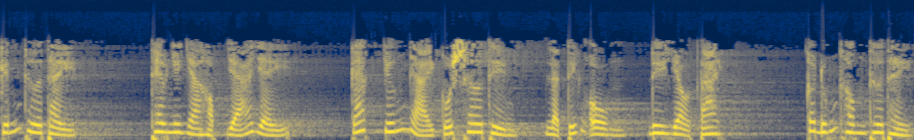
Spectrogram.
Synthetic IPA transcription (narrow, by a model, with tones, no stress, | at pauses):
kï˨˦ŋt̪ʰɨ˧ət̪ʰə˨˩j | t̪ʰɛ˧wɲɨ˧ɲaː˨˩ɦɔ˨˩wk͡p̚zaː˧˩zə̰˧˨j | kaː˦˥k̚t͡ɕɨ˨˦əŋːa̰ː˧˨jku˧˩əsəː˧t̪ʰi˨˩ənlaː˨˩t̪i˨˦əŋʔo˨˩nɗi˧zaː˨˩wt̪aː˧j | kɔ˨˦ɗʊ˨˦ŋ͡mxə˧wŋ͡mt̪ʰɨ˧ət̪ʰə˨˩j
